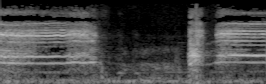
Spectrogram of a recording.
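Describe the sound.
A dog vocalizes in a way that resembles a spoken word: a long, drawn-out, strongly tonal call, a short pause, then a brief loud burst and a further sustained call.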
